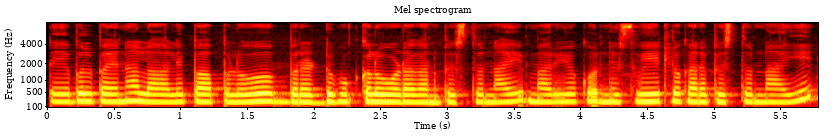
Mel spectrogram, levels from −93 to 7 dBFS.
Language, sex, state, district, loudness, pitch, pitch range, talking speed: Telugu, female, Andhra Pradesh, Chittoor, -16 LUFS, 215 Hz, 210-225 Hz, 125 wpm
